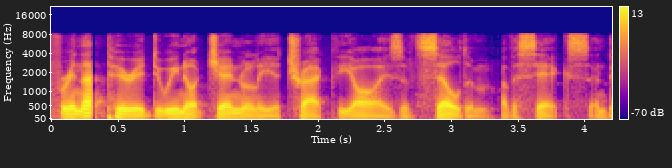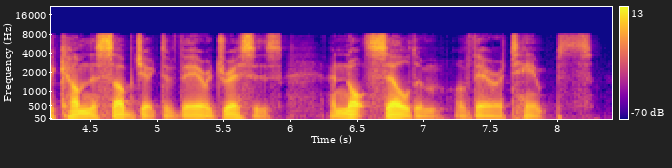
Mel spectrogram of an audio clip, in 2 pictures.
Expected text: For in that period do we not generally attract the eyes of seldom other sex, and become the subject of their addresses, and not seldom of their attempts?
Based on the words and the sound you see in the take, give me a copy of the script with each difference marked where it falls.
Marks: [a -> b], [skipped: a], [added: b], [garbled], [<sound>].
For in that [dropout] period do we not generally attract the eyes of seldom other sex, and become the subject of their addresses, and not seldom of their attempts?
